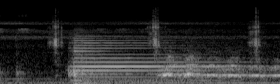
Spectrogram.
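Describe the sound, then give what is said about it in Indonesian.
A wall clock ticks slowly and steadily at midnight, about once a second, with crisp ticks over a sustained ringing hum that swells in partway through. “Dan tiba-tiba jam dinding berdetak 12 kali.”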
